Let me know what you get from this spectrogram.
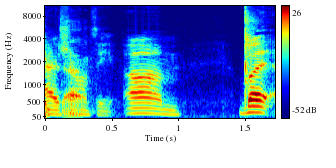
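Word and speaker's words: Shauncey: Sean C. is spelled like that: S H A U N C E Y. But it's like at Sean C.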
